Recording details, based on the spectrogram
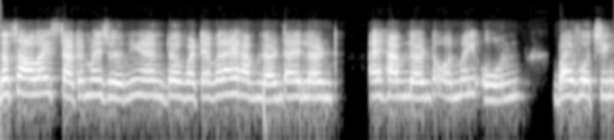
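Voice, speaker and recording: High-pitched and with fairly even intonation, a woman speaks with a Punjabi accent. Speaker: English learner. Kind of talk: casual conversation practice. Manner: halting, many fillers.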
